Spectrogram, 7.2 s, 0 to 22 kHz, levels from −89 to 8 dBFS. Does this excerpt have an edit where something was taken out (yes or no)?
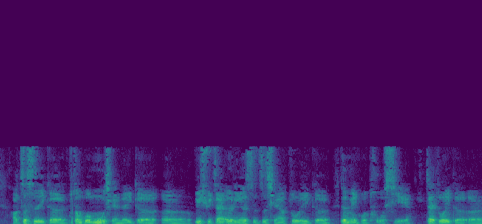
no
